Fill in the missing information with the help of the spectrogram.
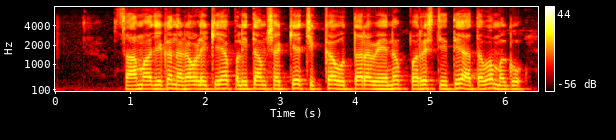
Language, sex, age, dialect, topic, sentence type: Kannada, male, 41-45, Mysore Kannada, banking, question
